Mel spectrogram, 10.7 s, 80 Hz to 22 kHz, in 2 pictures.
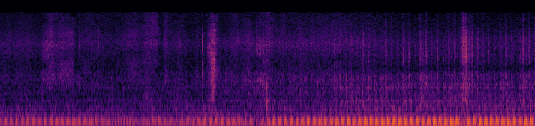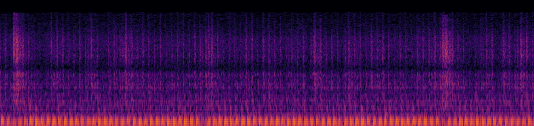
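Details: Audi A6 C5 2.7 biturbo V6 lumpy idle stumbling about twice a second, misfire on bank 2 (driver side); coils, plugs and modules swapped and compression checked; past catalyst, lambda and camshaft position sensor faults.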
